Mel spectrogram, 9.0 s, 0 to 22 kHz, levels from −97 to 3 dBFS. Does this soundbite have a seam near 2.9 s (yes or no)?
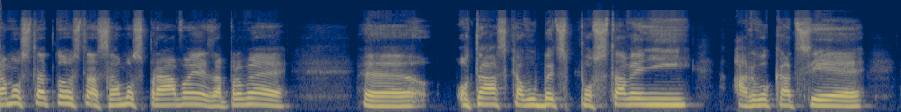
no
